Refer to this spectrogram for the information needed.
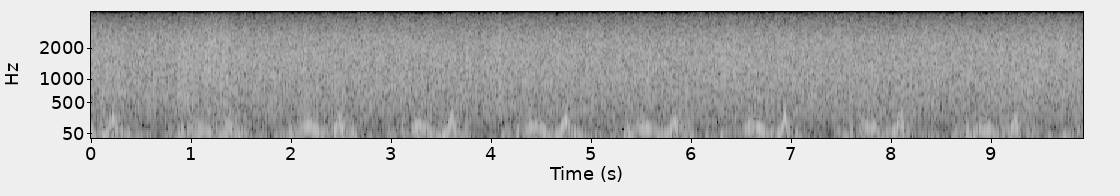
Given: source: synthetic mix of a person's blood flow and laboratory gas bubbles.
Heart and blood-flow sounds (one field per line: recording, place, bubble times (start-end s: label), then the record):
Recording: Doppler ultrasound of blood flow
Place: precordium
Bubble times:
2.13-2.21 s: bubbles
From the record:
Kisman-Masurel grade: 111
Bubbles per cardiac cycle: 1 to 2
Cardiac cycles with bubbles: 1 to 10%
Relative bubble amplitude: barely perceptible (0.100 to 0.250)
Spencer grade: 1 (occasional bubble signal discernible with the cardiac motion signal, with majority of cardiac periods free of bubbles)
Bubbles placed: anywhere in the cardiac cycle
